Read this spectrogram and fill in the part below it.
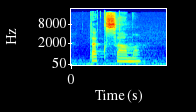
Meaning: also, too (as well)
- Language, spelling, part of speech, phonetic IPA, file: Belarusian, таксама, adverb, [takˈsama], Be-таксама.ogg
